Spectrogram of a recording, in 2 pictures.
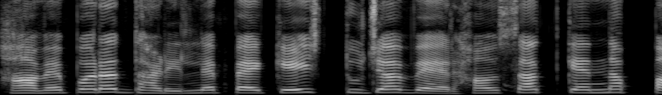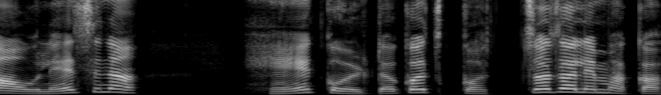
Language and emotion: Goan Konkani, surprised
